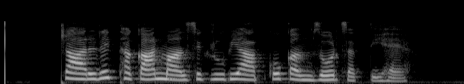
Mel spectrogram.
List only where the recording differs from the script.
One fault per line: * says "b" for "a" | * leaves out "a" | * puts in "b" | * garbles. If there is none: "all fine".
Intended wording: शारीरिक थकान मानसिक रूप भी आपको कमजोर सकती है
all fine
